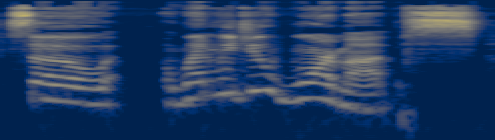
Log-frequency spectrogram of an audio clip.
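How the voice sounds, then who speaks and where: A woman voice teacher leading a singing warm-up, demonstrating each exercise by singing and then explaining it plainly. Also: fairly high pitch, sing-song, slow, far from the mic. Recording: loud piano under the voice. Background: piano accompaniment.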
